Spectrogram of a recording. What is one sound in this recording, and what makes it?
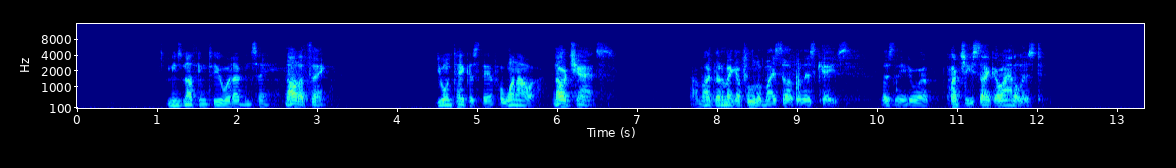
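An older man speaks firmly and close by, in short bursts.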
